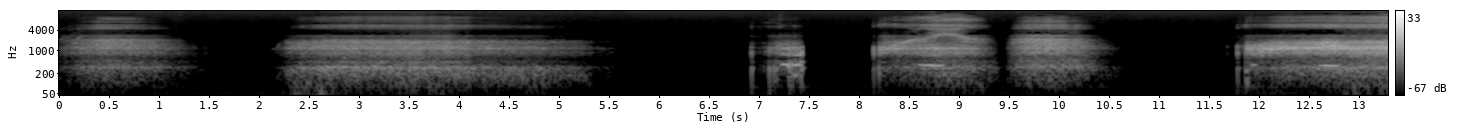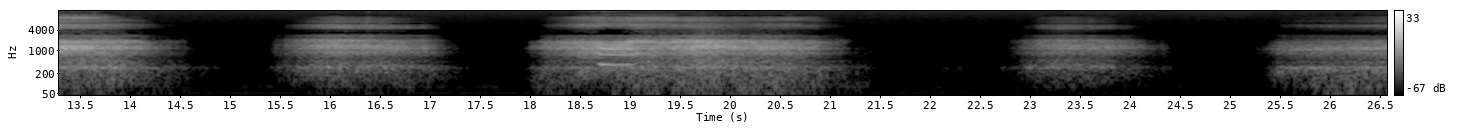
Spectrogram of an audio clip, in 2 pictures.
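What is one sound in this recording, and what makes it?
Waves wash onto a shore in slow, rising and falling surges.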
